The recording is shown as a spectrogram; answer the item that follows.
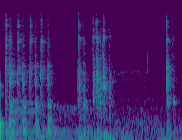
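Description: Faint computer keyboard typing: a quick run of keystrokes, mostly in the first second, then a few scattered taps.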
